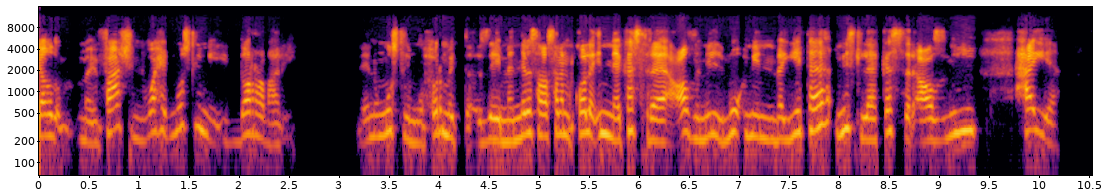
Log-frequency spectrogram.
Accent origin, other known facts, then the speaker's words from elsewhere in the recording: Egypt; وده طبعا عندنا في مصر بيبقى كتير، او معرفش في الدولة العربية الكلام ده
